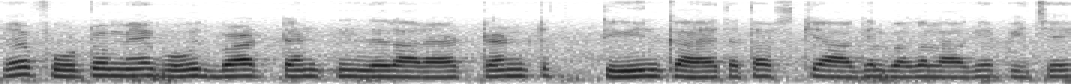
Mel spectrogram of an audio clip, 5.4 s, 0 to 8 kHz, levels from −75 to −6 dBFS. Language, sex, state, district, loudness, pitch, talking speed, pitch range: Hindi, male, Bihar, Vaishali, -20 LUFS, 185 Hz, 225 wpm, 175-190 Hz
